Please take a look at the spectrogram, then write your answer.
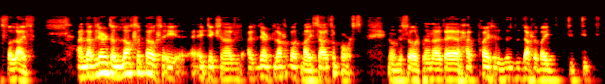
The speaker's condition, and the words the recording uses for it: Stuttering. But one of the consequences of that is that my voice never feels like it's my voice.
